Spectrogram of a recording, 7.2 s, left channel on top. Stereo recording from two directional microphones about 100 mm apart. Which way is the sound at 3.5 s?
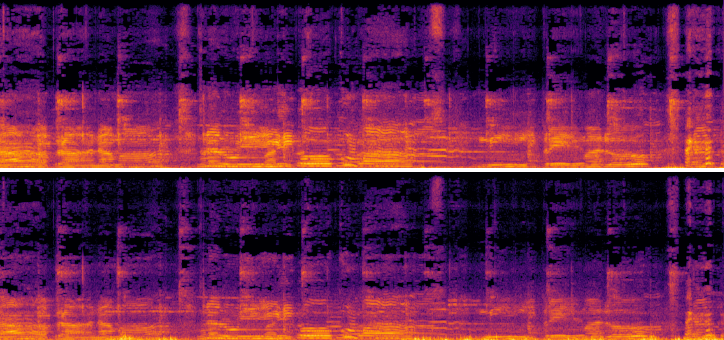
90° right.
